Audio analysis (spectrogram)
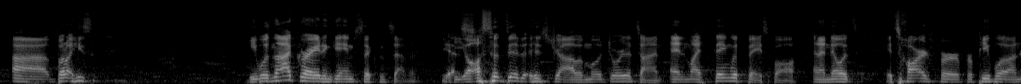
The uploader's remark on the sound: live from Chickies in South Philly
